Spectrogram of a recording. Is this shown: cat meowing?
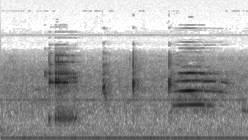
yes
